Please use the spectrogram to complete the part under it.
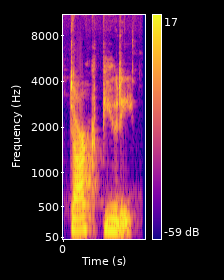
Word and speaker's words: DRK Beauty: She's an amazingly talented entrepreneur and founder of DRK Beauty, pronounced Dark Beauty.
